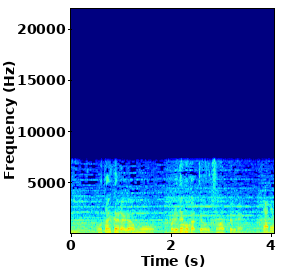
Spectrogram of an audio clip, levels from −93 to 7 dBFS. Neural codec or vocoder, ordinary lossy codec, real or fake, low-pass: none; none; real; 7.2 kHz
